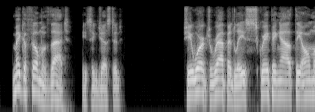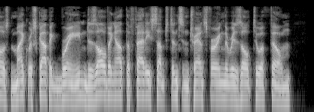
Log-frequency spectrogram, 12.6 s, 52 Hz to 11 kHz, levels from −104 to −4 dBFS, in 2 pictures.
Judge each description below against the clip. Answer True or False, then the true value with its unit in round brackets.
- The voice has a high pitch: False (110 Hz)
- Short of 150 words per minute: True (135 wpm)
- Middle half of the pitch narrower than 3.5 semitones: True (2.7 semitones)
